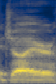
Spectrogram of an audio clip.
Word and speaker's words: gyre: I'll just do whatever I always say a gyre like yeah okay like liar yeah soft G sounds better to me yeah same yeah so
